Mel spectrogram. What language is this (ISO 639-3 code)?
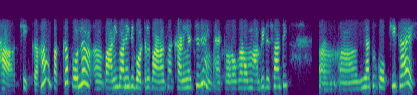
snd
